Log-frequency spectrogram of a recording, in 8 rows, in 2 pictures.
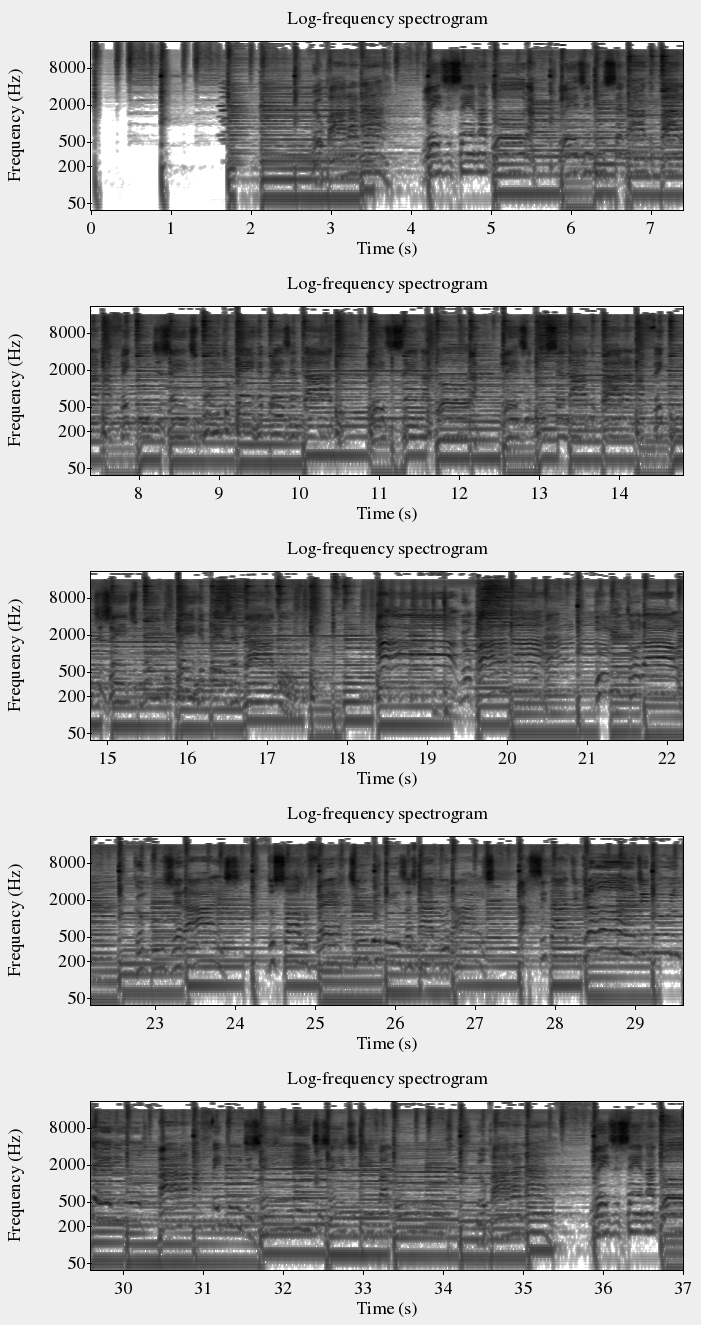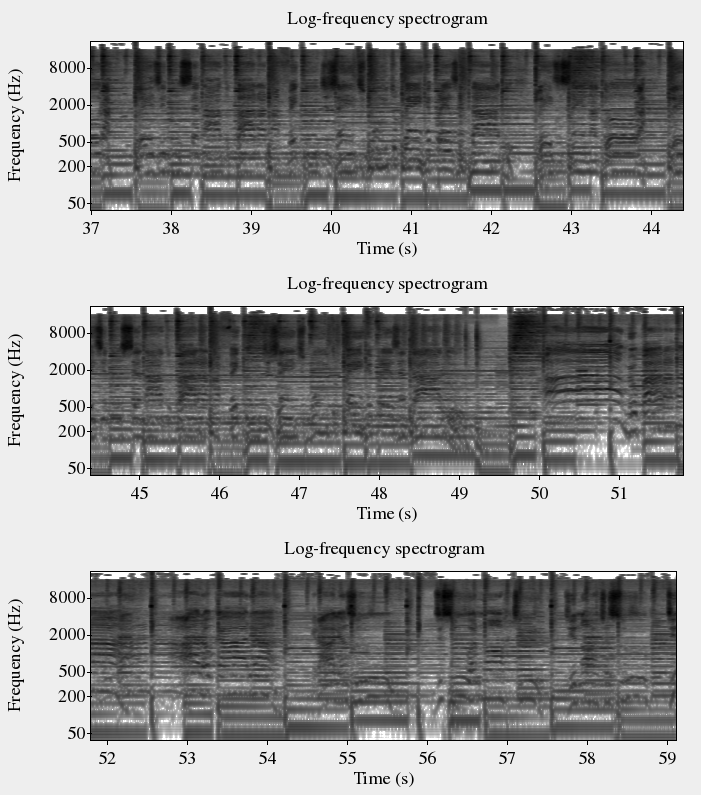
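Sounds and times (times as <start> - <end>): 
jingle: 1.6 - 35.9, 36.5 - 59.1.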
